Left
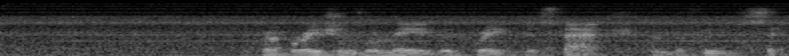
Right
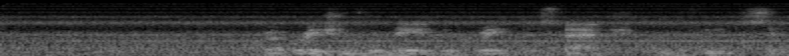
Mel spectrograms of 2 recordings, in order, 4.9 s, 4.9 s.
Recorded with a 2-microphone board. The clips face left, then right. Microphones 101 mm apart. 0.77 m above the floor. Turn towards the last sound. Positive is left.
turn(degrees=35)  # may be behind; listen again after turning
